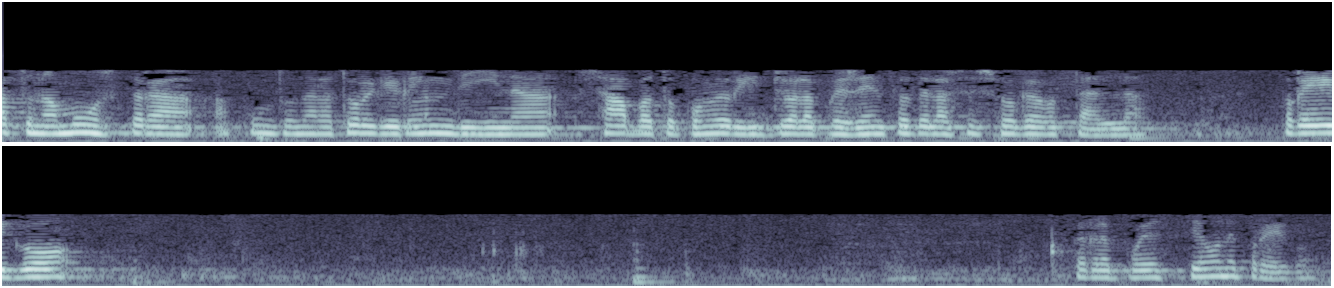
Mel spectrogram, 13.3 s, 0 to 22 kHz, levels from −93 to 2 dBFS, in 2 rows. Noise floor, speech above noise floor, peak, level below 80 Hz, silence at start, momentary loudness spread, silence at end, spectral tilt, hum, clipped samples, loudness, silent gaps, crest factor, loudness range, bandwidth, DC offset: -44 dBFS; 26 dB; -2 dBFS; -48 dBFS; 0 s; 24 LU; 0 s; -12.5 dB/octave; none; under 0.1%; -19 LUFS; none; 18 dB; 22 LU; 3.6 kHz; 0.5%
